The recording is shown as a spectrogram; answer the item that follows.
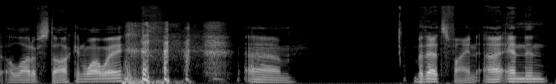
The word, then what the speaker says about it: Huawei: Oh, is that how you say that? I'm always like, it sounds like Hawaii to me. – It looks like that, Yeah. – yeah, but I think it's pronounced Huawei.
